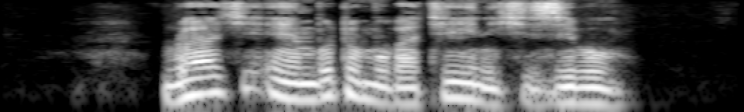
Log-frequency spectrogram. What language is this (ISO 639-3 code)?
lug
